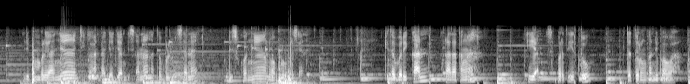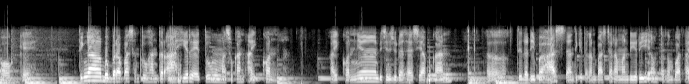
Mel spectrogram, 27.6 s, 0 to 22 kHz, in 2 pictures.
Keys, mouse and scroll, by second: 1.3 shift+5, 3.2-5.1 drag, 6.1 typing, 7.1 ctrl+a, 8.4-14.7 drag, 15.3-15.7 ctrl+scroll down 1, 19.7 click.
